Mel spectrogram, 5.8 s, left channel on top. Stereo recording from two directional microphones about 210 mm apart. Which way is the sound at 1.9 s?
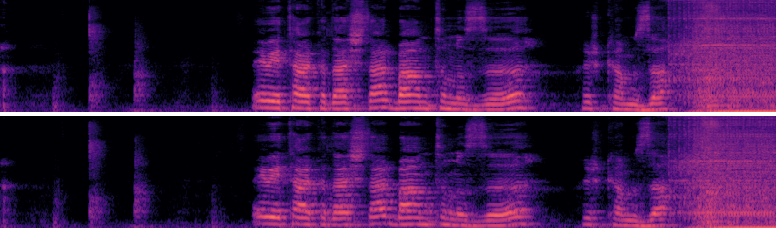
45° left (ahead or behind).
